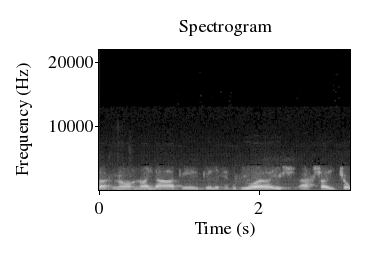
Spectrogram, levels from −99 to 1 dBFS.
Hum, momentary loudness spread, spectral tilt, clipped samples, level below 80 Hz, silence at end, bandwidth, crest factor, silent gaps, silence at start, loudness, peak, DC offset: none; 11 LU; -5.5 dB/octave; under 0.1%; -58 dBFS; 0 s; 7.4 kHz; 16 dB; none; 0 s; -29 LUFS; -12 dBFS; under 0.1%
